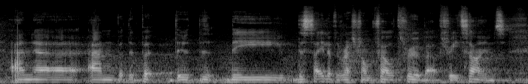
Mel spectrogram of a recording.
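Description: Hardly pausing, a man speaks at a moderate pace with a fairly low pitch and monotone, flat intonation, amid noticeable background noise and audible room echo. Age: 30s. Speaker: chef and restaurant owner. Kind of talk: interview. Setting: restaurant mezzanine.

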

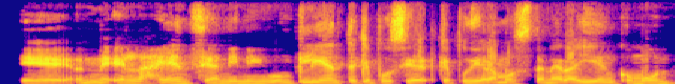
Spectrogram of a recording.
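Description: The voice swings very widely in pitch at a fairly slow pace. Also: man. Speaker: podcast co-host, marketing consultant. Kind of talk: casual conversational storytelling.

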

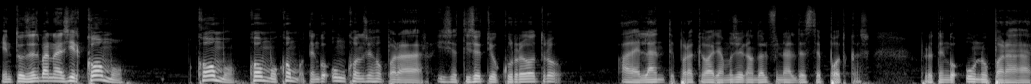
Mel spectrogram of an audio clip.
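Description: On a very clean recording with a silent background, a man with a normal speaking voice talks at a fairly quick pace and medium pitch, with ordinary pitch variation and a dry, close sound with no echo. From Colombia, Medellín. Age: 30s. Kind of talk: casual faith conversation.

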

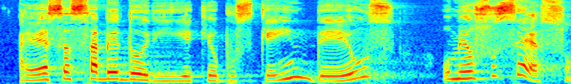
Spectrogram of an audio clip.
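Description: A woman's voice with lively intonation. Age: 50s. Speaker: church women's ministry leader. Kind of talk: casual chat.

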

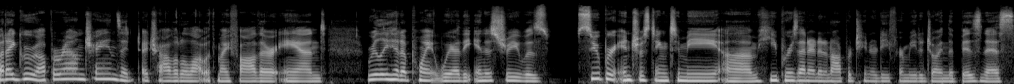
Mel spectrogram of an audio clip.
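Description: A woman speaks very fast with a fairly low voice and an American accent. Her intonation is lively, and the recording is very clean with a silent background. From Pittsburgh, US. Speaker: spin instructor and railroad business worker. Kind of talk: casual interview.

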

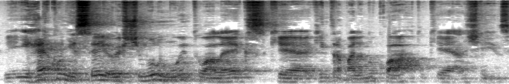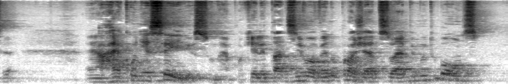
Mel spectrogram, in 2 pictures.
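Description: His pitch swinging very widely, a man with a fairly high voice speaks at a moderate pace amid noticeable background noise. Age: 30s. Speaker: brand designer. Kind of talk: casual interview chat.

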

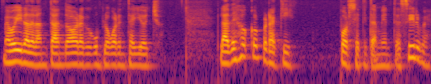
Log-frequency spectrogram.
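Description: A woman's voice is captured on a very clean recording with a silent background. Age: 40s. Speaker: podcast host and writer. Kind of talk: reading aloud a list; solo podcast monologue.

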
